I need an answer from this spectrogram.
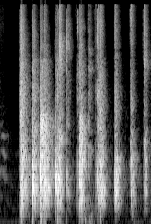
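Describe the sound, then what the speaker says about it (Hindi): A church congregation claps in unison, about a dozen loud, sharp claps in a steady, slightly uneven rhythm, close and with no talk over them. "ताली हो जाए"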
